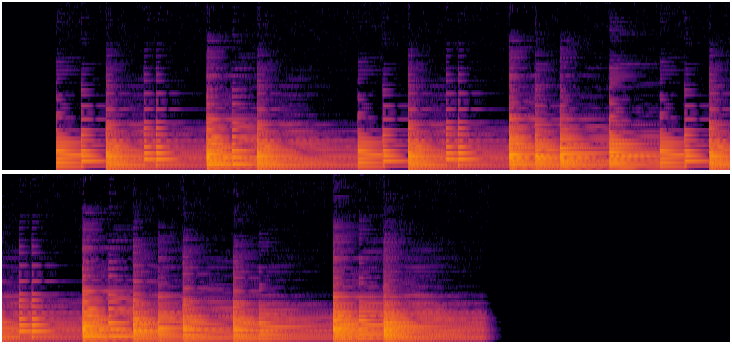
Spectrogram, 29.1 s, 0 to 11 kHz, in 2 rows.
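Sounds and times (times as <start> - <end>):
solo piano folk song: 1.1 - 24.4.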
